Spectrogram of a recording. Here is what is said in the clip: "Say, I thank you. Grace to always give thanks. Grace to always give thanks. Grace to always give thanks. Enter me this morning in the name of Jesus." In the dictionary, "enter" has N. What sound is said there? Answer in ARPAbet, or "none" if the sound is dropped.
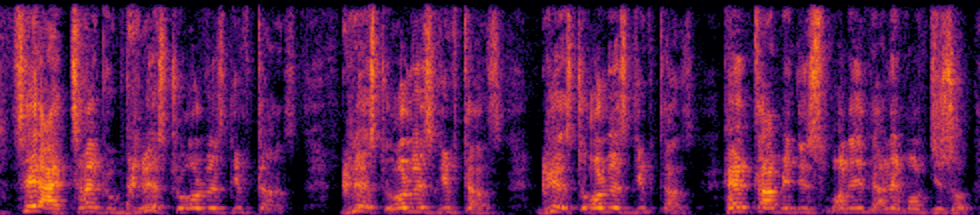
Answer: L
